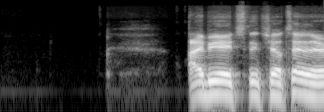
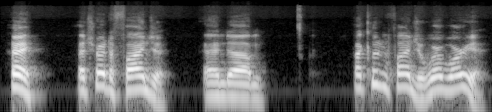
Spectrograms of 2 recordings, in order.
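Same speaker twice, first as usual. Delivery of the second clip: higher-pitched imitation of dad; dad's voice; 6 semitones higher than usual. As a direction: put on dad's puzzled voice. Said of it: "that's my dad's first voice".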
